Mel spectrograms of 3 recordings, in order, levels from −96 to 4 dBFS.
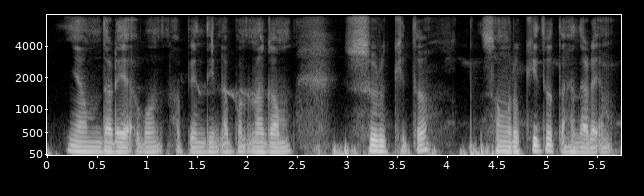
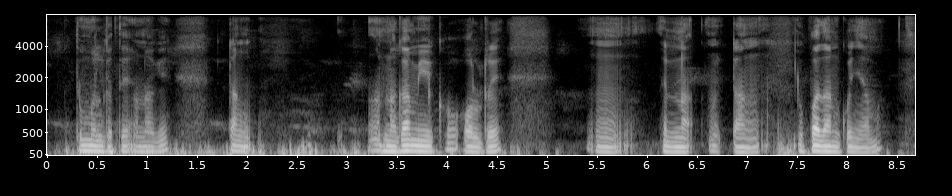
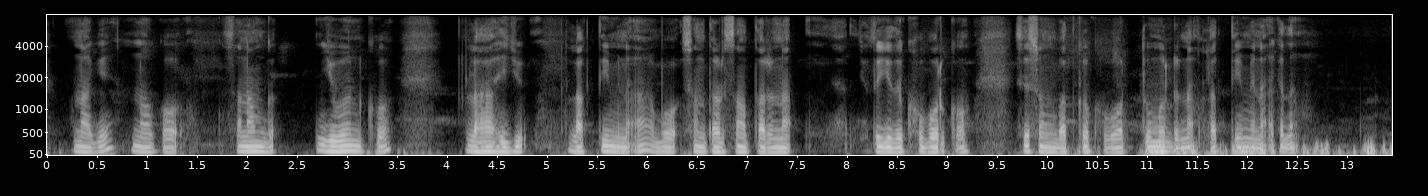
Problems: background sounds at intervals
